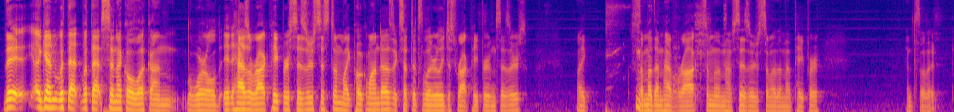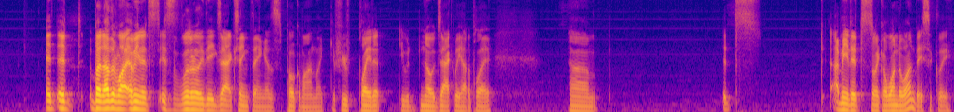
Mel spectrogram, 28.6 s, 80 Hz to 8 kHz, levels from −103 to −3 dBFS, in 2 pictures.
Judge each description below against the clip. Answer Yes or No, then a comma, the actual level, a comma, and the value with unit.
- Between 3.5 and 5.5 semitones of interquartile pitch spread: Yes, average, 4.0 semitones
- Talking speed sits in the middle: Yes, average, 180 wpm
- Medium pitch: No, low, 110 Hz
